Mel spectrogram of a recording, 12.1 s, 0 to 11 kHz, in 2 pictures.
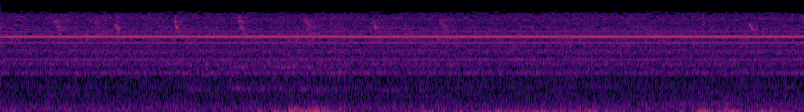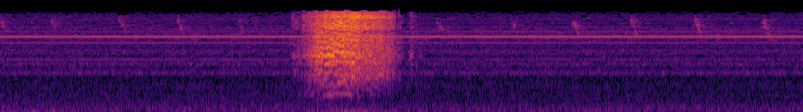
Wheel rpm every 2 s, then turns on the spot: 0, 0, 0, 0, 10, 0.
8-10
